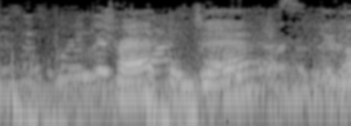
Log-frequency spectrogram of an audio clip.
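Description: A small crowd mingles and chats at a live music show while crew members set up gear, several voices overlapping in a steady, lively murmur with no single speaker standing out.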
